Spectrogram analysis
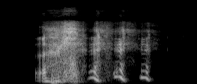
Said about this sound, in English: Okay. Just me breathing. Nostrils.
